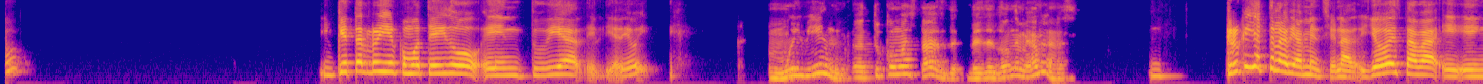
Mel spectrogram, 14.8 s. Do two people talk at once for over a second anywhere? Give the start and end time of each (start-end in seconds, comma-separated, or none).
none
